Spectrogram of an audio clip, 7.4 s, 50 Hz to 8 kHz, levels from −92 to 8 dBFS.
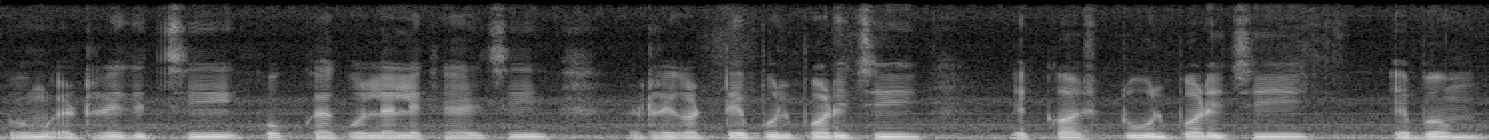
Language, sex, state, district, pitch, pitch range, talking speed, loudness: Odia, male, Odisha, Malkangiri, 115 Hz, 110-120 Hz, 120 wpm, -15 LUFS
